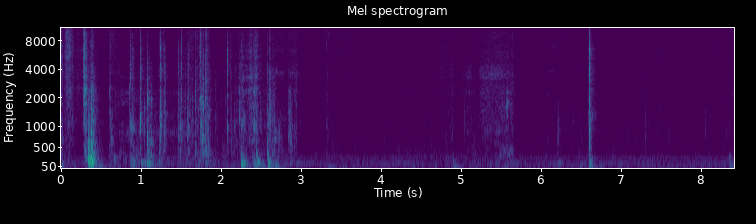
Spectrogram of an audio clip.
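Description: Patterned paper handled and shuffled, rustling with quick taps and crinkles for the first few seconds. Then a softer swish as the sheet is slid into place on a paper trimmer, and one sharp click about six and a half seconds in.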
